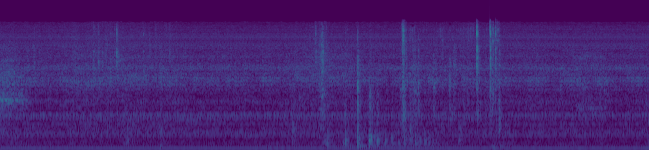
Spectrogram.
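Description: Steady low hum with a few small, sharp clicks and handling noises in the middle stretch as the emptied electrolytic capacitor can is worked in a rag and its leads are snipped off with cutters.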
